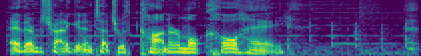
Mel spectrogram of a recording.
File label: whispering; hey there im just trying to get in touch bill clinton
